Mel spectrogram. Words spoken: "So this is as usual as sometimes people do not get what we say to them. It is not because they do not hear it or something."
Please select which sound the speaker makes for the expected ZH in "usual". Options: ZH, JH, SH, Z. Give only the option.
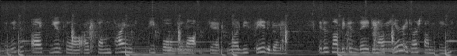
Z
